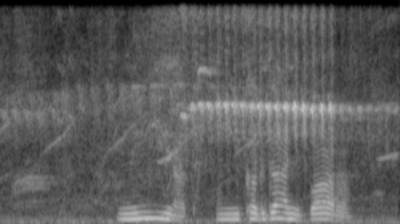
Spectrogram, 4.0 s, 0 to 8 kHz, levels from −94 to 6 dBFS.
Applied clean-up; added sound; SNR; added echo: none; Crow; -1 dB; none.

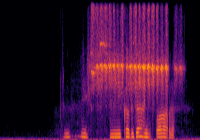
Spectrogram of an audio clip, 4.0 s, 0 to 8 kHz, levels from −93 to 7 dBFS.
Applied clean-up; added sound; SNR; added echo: neural diffusion model UNIVERSE++.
